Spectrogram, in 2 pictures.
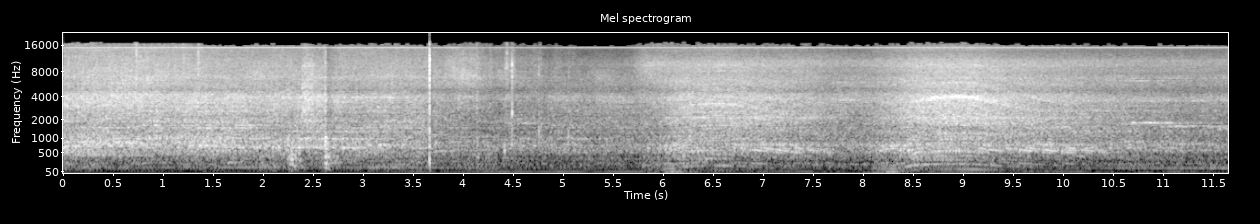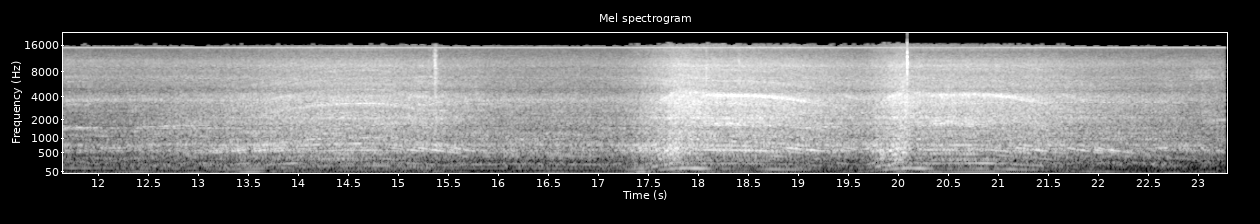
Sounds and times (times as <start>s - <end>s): Car: 0.0s - 23.2s
Accelerating, revving, vroom: 5.8s - 10.4s, 13.1s - 15.8s, 17.2s - 22.5s.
